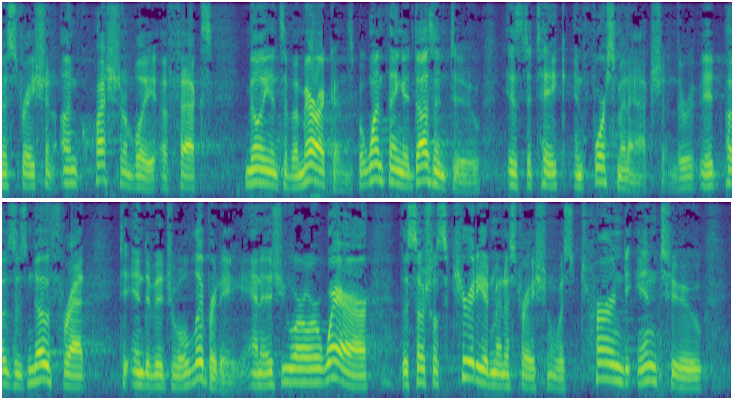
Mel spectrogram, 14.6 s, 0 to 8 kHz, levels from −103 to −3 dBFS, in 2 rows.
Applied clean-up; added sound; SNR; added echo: none; none; none; none.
